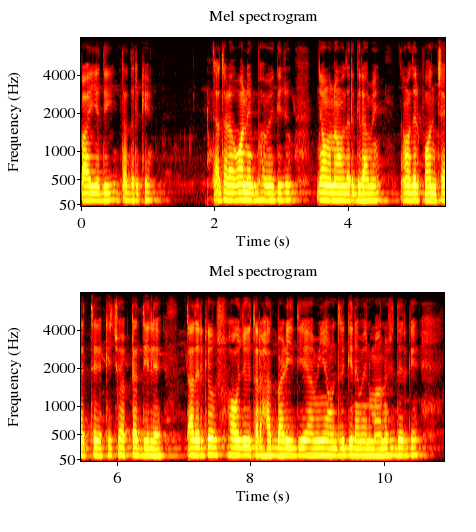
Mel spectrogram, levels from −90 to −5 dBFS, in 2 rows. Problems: constant background noise, background conversations at intervals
